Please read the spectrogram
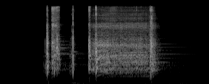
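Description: Camera shutter sound: a few quick clicks about half a second in, then a half-second rasp that ends in a sharp click, with a short fading tail.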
